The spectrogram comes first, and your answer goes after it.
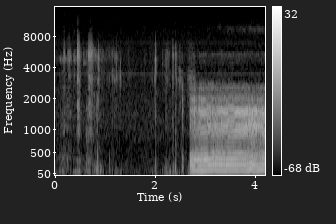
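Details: French Bulldog (Canis lupus familiaris), snoring.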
